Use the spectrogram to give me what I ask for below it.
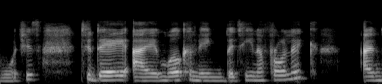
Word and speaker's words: Bettina Fröhlich: So my name is as as you told Betina Frolic and um yeah um I pronounce it in in English but my name um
